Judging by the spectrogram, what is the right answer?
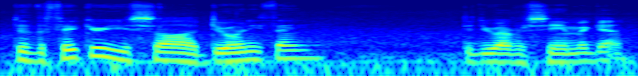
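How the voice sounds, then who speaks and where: An actor playing a curious, determined American investigator in an audio drama, questioning things in a thoughtful, earnest way. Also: male voice, medium pitch, quick pace, slight background noise, natural voice. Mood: inquisitive. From Los Angeles, United States. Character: curious, determined young male amateur investigator. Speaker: investigative podcast host. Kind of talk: naturalistic audio drama dialogue.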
